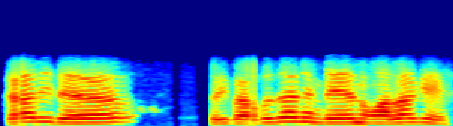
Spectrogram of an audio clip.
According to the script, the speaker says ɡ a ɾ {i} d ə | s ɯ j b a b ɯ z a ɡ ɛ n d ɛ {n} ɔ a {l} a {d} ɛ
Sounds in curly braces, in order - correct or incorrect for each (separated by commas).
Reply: correct, correct, correct, incorrect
